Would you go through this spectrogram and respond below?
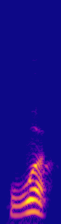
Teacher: la masse de la langue est en arrière. Son dos est relevé, mais sa masse est en arrière. Et les lèvres sont arrondies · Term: semi-consonne vélaire arrondie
